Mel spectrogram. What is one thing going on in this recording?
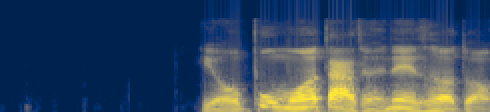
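A young man speaks calmly and close to a microphone.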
